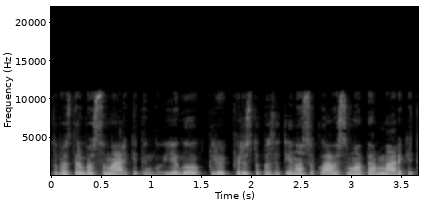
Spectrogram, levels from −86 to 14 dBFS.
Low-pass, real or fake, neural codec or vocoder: 10.8 kHz; real; none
